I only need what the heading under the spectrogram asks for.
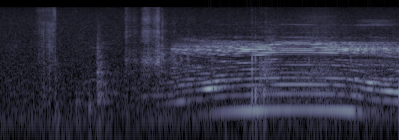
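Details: Rutting red deer male at the end of summer, keeping a harem of females and chasing off other males; after a few faint knocks, a drawn-out, hoarse bellow swells and holds steady for over two seconds.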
